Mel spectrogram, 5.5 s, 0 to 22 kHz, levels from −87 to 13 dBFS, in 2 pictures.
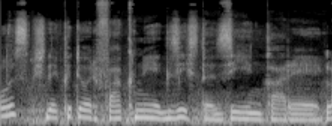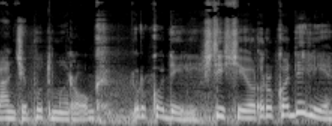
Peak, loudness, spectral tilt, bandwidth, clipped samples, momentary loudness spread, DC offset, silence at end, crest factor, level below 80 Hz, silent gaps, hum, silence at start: -2 dBFS; -17 LUFS; -5 dB/octave; over 20 kHz; under 0.1%; 3 LU; under 0.1%; 0 s; 14 dB; -42 dBFS; none; none; 0 s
